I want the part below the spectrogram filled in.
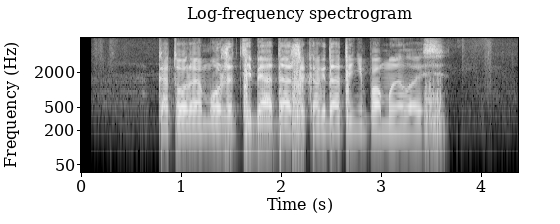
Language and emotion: Russian, angry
